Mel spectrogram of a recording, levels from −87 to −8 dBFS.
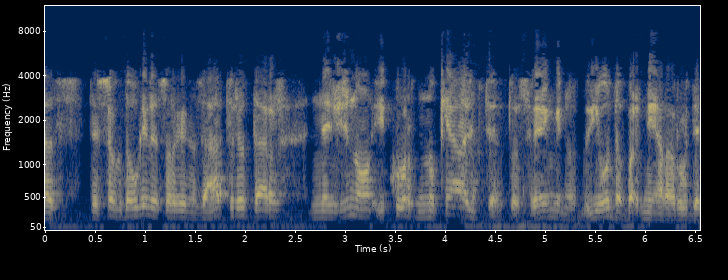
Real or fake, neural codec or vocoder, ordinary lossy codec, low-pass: real; none; MP3, 32 kbps; 10.8 kHz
